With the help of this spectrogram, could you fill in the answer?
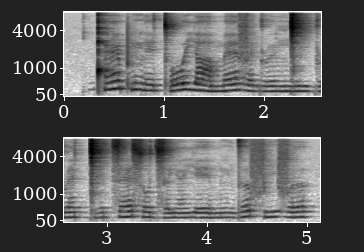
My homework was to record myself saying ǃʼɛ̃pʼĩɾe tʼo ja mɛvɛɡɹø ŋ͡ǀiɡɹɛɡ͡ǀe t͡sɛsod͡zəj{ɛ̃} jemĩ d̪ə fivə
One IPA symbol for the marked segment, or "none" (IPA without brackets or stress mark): ɛ̃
